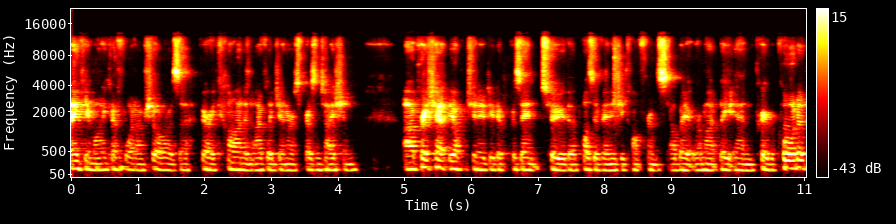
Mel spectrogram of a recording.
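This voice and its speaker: Speaking in an Australian accent, a man keeps a fairly quick pace. His intonation is monotone and flat. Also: medium pitch for a man. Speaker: researcher, adjunct professor. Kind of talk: pre-recorded presentation. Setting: pre-recorded video.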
